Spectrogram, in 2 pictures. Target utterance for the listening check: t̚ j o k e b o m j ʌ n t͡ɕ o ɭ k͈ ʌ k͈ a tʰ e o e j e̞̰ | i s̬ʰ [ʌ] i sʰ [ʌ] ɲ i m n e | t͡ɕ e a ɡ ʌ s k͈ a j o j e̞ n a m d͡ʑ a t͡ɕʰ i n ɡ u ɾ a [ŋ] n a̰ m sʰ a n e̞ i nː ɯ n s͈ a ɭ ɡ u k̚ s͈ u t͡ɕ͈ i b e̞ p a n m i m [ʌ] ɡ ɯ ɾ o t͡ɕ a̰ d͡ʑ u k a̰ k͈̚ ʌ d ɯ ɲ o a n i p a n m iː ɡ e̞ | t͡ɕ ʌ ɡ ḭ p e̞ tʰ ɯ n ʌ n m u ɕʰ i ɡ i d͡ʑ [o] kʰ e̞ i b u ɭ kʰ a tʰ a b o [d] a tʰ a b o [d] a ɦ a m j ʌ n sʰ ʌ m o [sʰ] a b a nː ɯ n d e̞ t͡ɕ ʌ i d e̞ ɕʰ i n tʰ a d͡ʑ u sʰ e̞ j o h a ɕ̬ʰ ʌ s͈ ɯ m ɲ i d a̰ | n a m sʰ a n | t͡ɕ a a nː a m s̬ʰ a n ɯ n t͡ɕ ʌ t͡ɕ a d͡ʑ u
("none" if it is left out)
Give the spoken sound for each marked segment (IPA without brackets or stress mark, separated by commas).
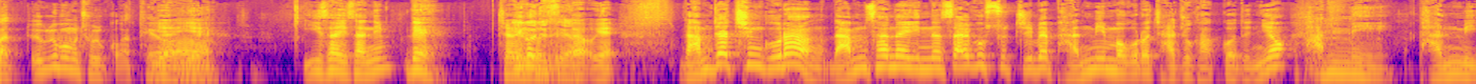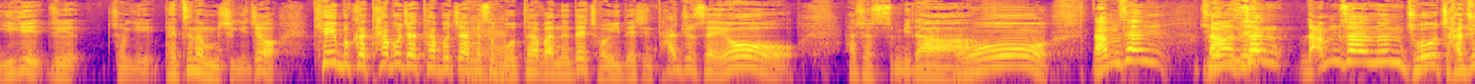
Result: a, a, ŋ, ʌ, o, d͡ʑ, d͡ʑ, tʰ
